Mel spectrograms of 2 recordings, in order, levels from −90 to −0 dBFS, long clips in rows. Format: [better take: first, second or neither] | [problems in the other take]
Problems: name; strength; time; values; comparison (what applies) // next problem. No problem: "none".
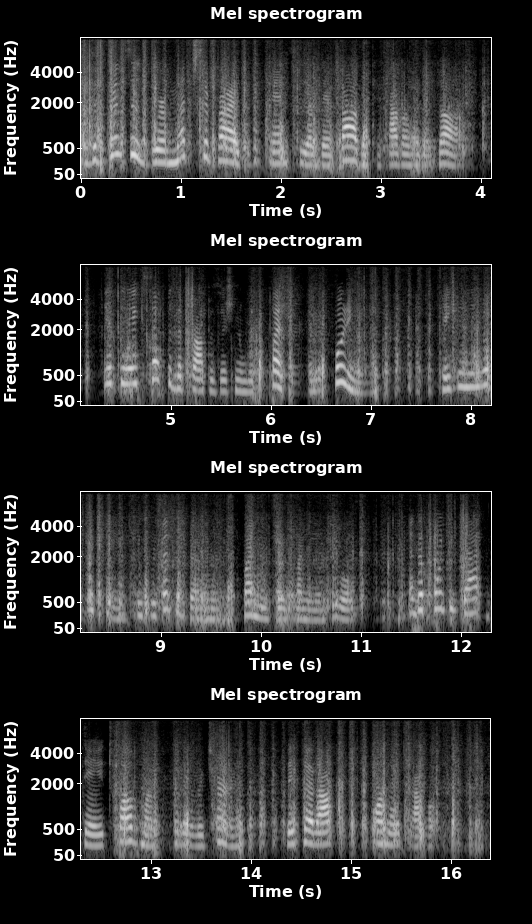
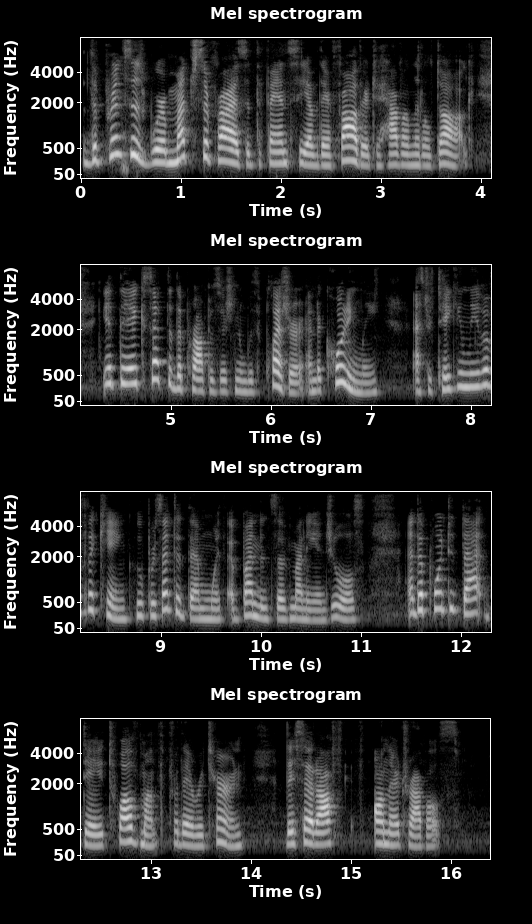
second | noise reduction (neural mask model RNNoise)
